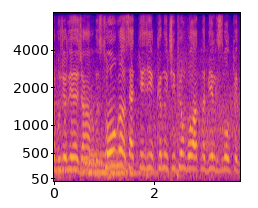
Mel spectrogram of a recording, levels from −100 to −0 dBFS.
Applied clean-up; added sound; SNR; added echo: none; none; none; none.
